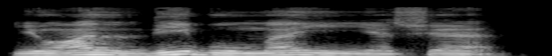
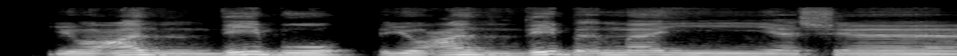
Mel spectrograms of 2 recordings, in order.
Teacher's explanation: Imam Ibnu Katsir dia membaca dengan mengqalqolahkan ba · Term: mengkolkolahkan ba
